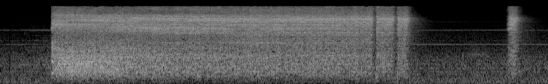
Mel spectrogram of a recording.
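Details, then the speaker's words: Pivotal Edge 104411 vacuum valve drawing the cover seal down through about a foot of air line: a steady hiss for about three and a half seconds that stops cleanly. This is a normal vacuum cycle; a 50-ft line would take longer. "that's about how long it should take to vacuum out all the air out of that seal"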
